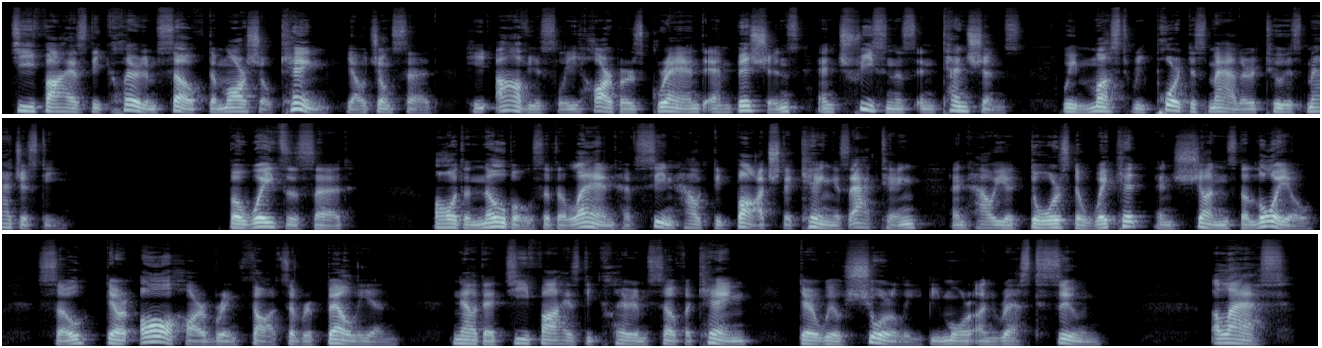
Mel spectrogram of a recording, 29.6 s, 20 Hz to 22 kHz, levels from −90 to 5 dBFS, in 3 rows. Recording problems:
none

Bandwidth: 17.5 kHz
